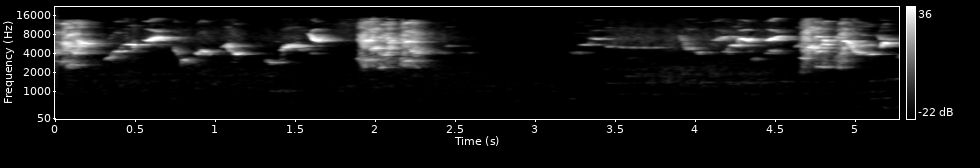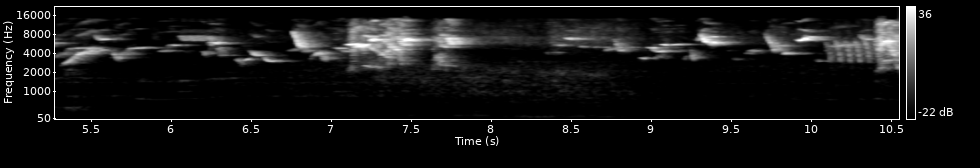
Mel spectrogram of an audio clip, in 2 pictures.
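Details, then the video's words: Gacor sanger bird in continuous song: clusters of rapid high chirps and whistles broken by loud scratchy bursts, with a short lull near the start before the chattering phrases resume. "Burung sanger gacor dor !!!"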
